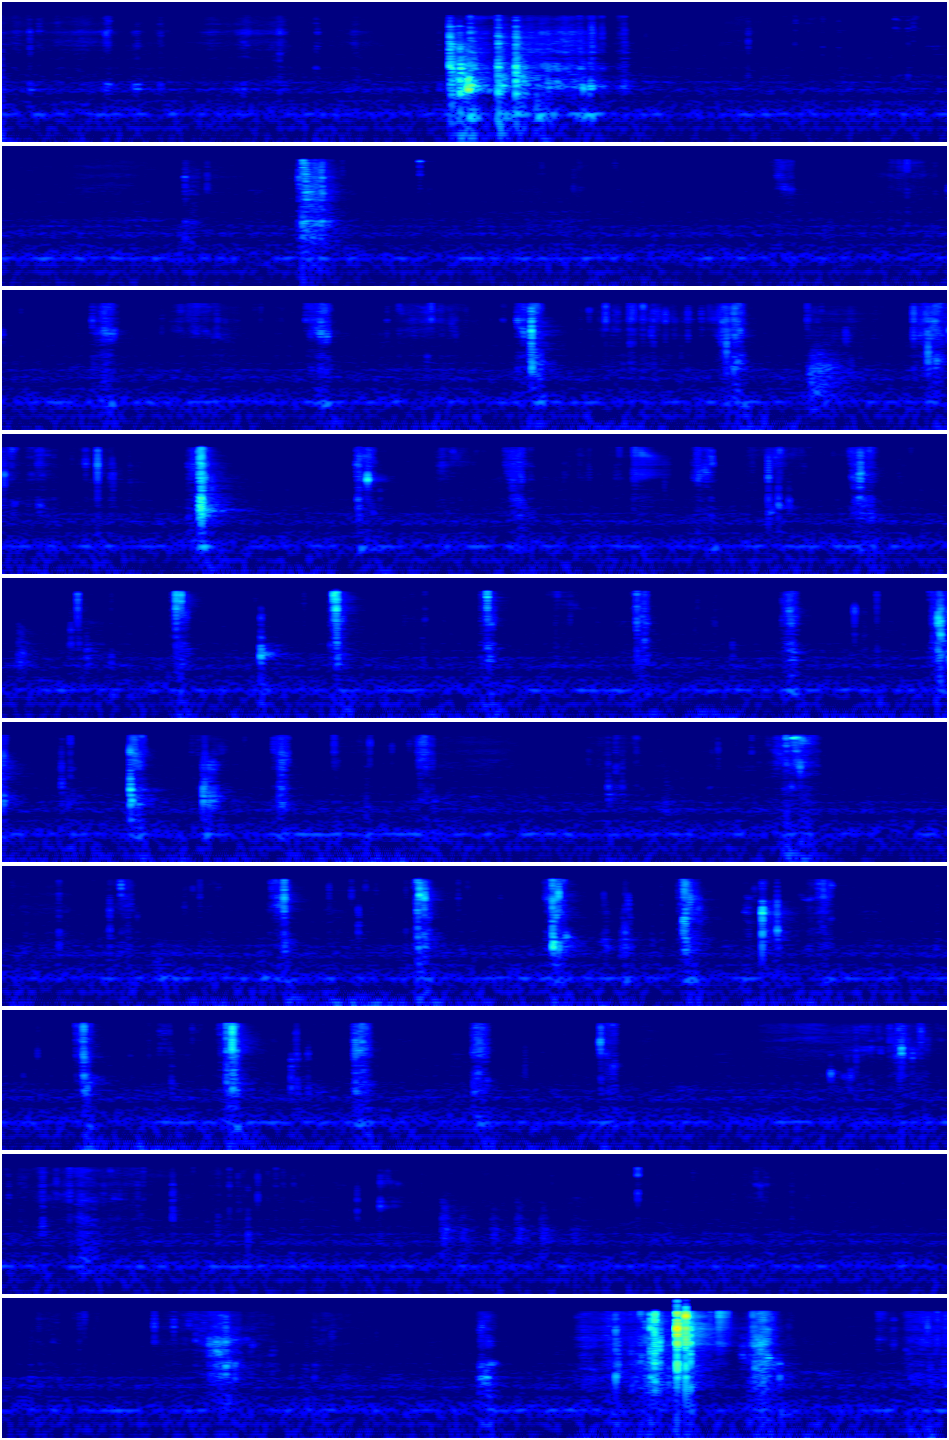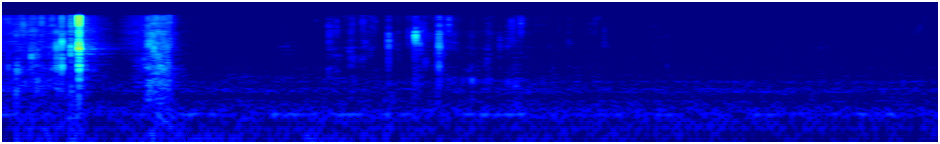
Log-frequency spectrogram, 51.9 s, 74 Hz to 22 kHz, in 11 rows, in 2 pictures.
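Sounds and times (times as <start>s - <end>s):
slime crackling and popping: 8.6s - 18.6s, 33.4s - 36.2s, 44.9s - 48.2s, 48.9s - 49.9s.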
